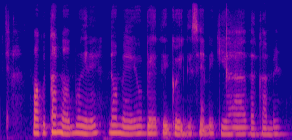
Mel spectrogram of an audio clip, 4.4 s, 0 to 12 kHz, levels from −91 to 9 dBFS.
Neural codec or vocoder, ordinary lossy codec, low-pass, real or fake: codec, 32 kHz, 1.9 kbps, SNAC; none; 10.8 kHz; fake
